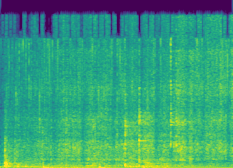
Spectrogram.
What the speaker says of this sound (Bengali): মশলা দিয়েও আমি ভালো করে কষিয়ে নেব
